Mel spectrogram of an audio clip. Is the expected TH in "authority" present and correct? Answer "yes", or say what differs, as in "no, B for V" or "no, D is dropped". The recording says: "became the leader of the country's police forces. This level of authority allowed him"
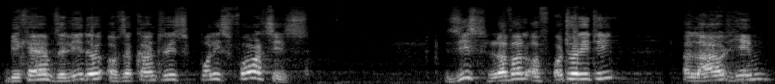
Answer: no, T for TH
